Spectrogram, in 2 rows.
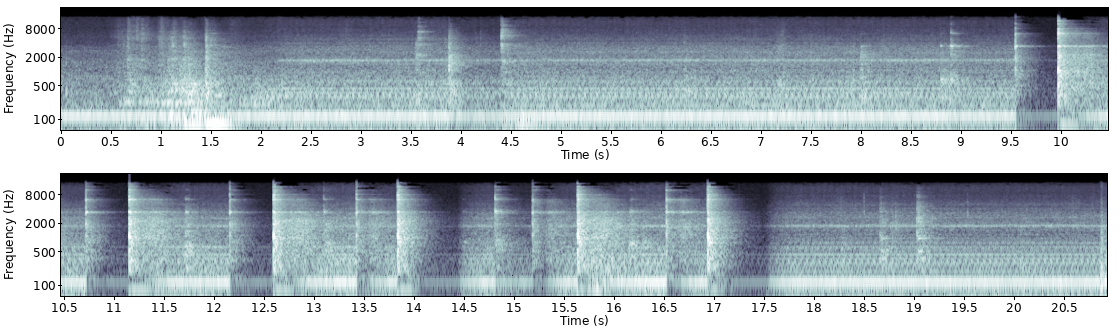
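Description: Hammer blows on metal parts of a Subaru 4AT automatic transmission being torn down: a run of a dozen or so sharp strikes, about half a second apart, starting about ten seconds in and lasting some eight seconds. Before that, light handling clatter; under it all, a steady low hum.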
